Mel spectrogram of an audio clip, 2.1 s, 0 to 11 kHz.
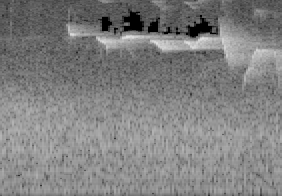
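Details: Louisiana waterthrush at Lake Conestee, Greenville, South Carolina, USA, on April 10, 2016: a thin, very high whistled note held about a second, then a sharp drop into a lower slurred note.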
